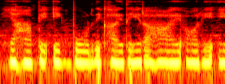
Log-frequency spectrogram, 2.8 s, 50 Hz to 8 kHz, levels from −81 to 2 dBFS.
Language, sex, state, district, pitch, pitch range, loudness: Hindi, female, Maharashtra, Gondia, 185 Hz, 180-185 Hz, -13 LUFS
